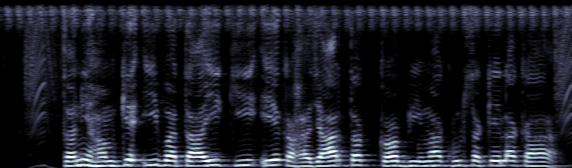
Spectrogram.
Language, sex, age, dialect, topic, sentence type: Bhojpuri, male, 18-24, Western, banking, question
